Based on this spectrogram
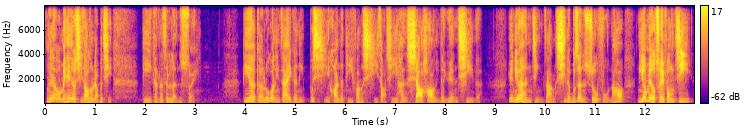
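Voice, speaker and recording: Brief: young man, a bit high-pitched, rapid animated storyteller. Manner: animated, quick, acts out voices in his stories. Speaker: guest. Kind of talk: storytelling in casual chat.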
